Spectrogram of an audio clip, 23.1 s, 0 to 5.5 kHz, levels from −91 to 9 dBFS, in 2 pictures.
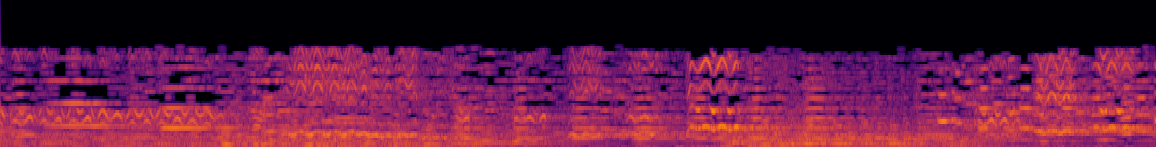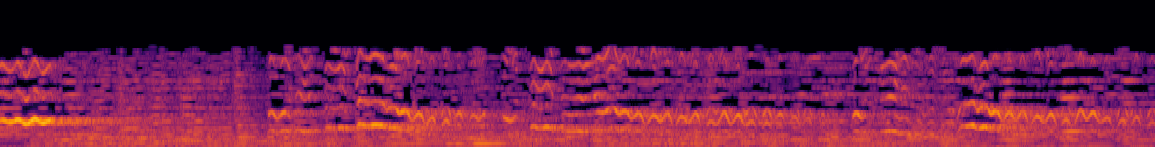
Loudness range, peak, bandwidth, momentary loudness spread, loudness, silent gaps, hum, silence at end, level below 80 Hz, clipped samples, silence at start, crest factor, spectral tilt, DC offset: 9 LU; -4 dBFS; 3.9 kHz; 12 LU; -24 LUFS; none; none; 0 s; -50 dBFS; under 0.1%; 0 s; 20 dB; -8.5 dB/octave; under 0.1%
